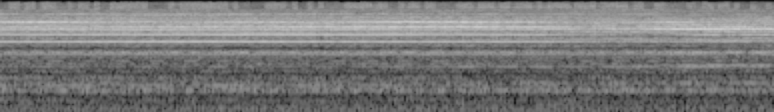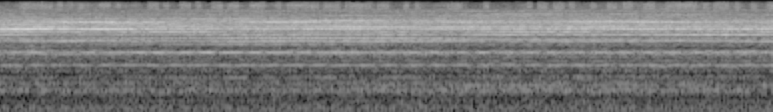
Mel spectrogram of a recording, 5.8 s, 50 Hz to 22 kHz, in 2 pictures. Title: Frigidaire Gallery front load washer model GLTF1670AS1 final spin. Bad Motor bearings.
